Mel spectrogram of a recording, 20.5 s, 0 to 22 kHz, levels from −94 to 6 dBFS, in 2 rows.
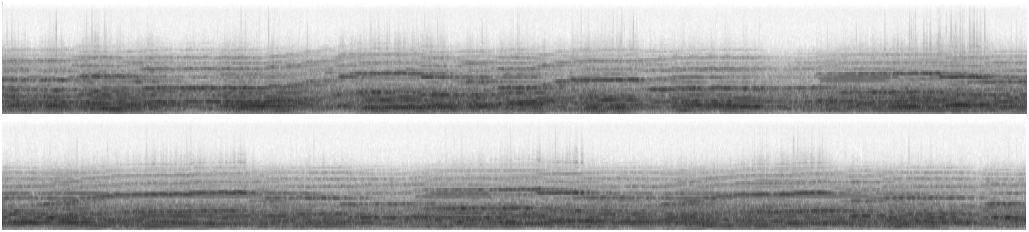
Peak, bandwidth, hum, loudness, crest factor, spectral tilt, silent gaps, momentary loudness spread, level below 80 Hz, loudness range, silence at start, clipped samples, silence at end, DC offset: -6 dBFS; 5.2 kHz; none; -20 LUFS; 14 dB; -9 dB/octave; none; 6 LU; -58 dBFS; 3 LU; 0 s; under 0.1%; 0 s; under 0.1%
